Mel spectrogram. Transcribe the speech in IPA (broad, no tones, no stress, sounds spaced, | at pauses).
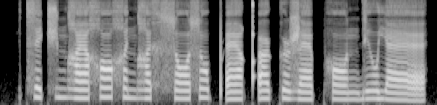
t͡s ɛ t͡ʃ ɪ n ʁ æ χ ɔ χ ɪ n ʁ ɛ x s ɔ s ɔ pʼ æ qʼ ə˞ k ə˞ ʐ æ pʰ ɔ n d ɪ o̯ j æ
